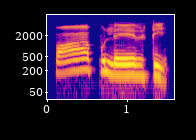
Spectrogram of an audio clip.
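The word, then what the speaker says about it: popularity: पापुलेरिटी क्या पढ़ेंगे?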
